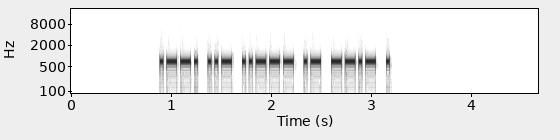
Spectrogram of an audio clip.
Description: Morse code, heard as a keyed tone, about 36 wpm, 700 Hz. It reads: PU2AQE
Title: DXCC-100 Call Signs - 6 Characters - Repeated 2x - 35wpm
